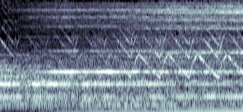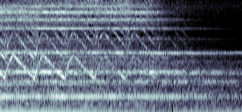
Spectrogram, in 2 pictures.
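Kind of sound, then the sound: vehicle, police car sirens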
